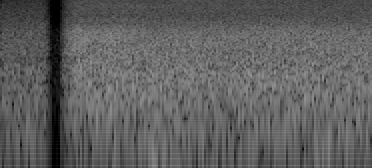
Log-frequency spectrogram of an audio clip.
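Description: Sarika waterfall in Nakhon Nayok, Thailand, rushes in the rainy season in mid-June with heavy flow, a loud, steady roar of falling water filling the space after a brief dropout at the start.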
